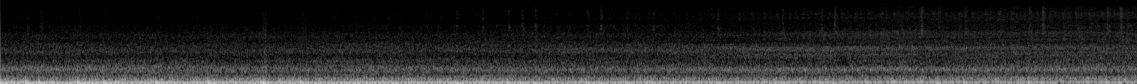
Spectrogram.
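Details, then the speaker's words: 1957 Ford Thunderbird, after a full ignition replacement with electronic module and new coil and a tuned rebuilt carb: lumpy, uneven V8 idle that wavers irregularly; running much better than before, though the electric fuel pump is suspected of causing stalls when hot and is clicking. "oh okay oh all uh sounding a whole lot better we may still have a problem with the electric fuel pump um tends to want to stall out after it gets hot"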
